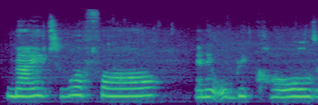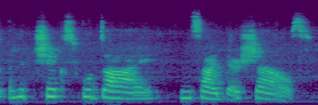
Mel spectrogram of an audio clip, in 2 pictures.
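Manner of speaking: slow, strained dying-bird voice; weak, hoarse warning, word by word. A narrator's reading. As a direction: draw it out slowly and mournfully. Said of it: "she said hoarsely".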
